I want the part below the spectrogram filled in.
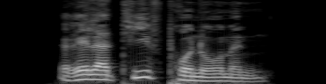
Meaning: relative pronoun (pronoun that introduces a relative clause)
- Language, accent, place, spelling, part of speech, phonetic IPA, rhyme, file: German, Germany, Berlin, Relativpronomen, noun, [ʁelaˈtiːfpʁoˌnoːmən], -iːfpʁonoːmən, De-Relativpronomen.ogg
